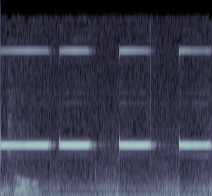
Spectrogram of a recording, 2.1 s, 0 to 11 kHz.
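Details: Repeating high-pitched electronic beeps, about three in two seconds: the audible alarm of an LP10 home ventilator.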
